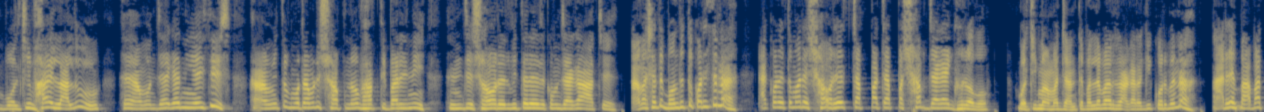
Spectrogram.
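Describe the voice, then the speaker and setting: A man voicing an excitable, cheeky young male cartoon buddy, with slangy bantering delivery and a pitched-up effect. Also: racing, no room sound, clean studio sound. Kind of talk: comedy cartoon dubbing in colloquial rural dialect.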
